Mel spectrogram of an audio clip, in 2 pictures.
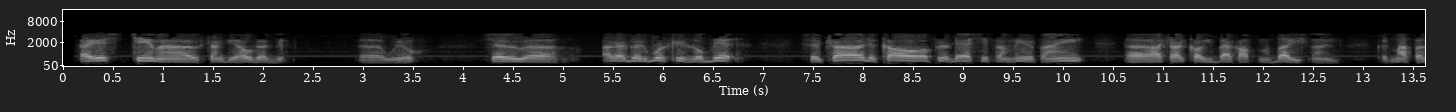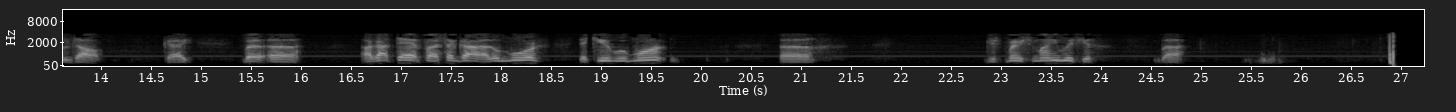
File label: Voicemail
